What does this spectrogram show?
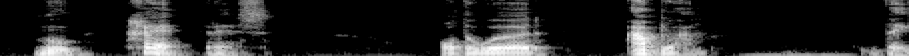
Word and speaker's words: mujeres: Yes, the stress is on the je, mujeres.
